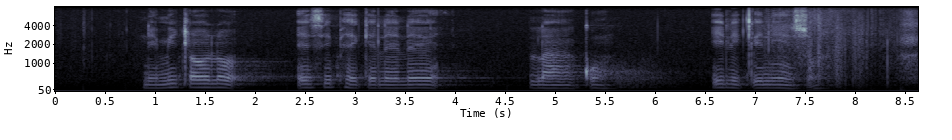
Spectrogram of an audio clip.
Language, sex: South Ndebele, male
